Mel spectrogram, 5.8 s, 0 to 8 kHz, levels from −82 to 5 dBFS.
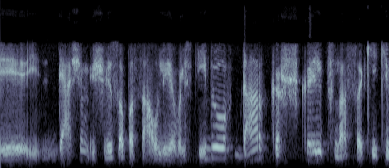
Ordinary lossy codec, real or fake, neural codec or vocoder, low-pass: MP3, 32 kbps; fake; vocoder, 44.1 kHz, 80 mel bands, Vocos; 7.2 kHz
